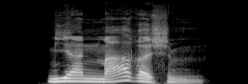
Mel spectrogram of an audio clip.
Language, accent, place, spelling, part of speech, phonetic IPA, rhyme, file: German, Germany, Berlin, myanmarischem, adjective, [mjanˈmaːʁɪʃm̩], -aːʁɪʃm̩, De-myanmarischem.ogg
- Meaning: strong dative masculine/neuter singular of myanmarisch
